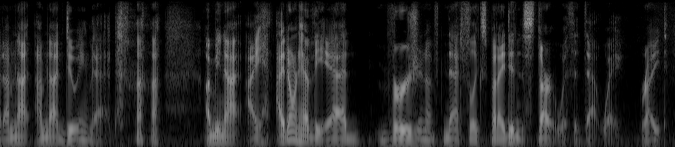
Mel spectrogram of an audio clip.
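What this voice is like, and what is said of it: Slightly hoarse, scratchy voice. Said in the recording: “My voice is still a little hoarse. ... a little scratchy throat kind of thing”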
